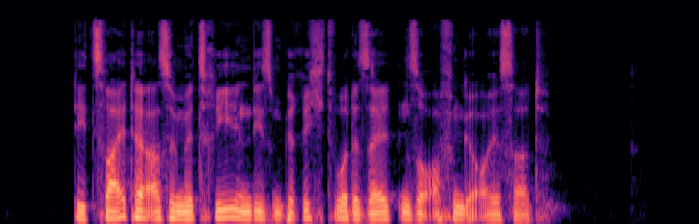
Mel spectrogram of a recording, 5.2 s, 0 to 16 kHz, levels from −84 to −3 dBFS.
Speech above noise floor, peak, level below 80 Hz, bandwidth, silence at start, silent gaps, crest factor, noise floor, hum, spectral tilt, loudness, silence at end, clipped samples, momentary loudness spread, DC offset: 56 dB; -2 dBFS; -44 dBFS; 11.5 kHz; 0.55 s; none; 20 dB; -76 dBFS; none; -6.5 dB/octave; -21 LUFS; 1.15 s; under 0.1%; 8 LU; under 0.1%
